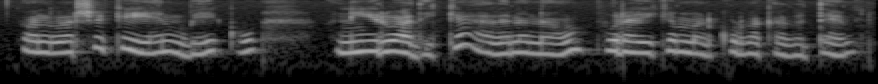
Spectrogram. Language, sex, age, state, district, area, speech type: Kannada, female, 18-30, Karnataka, Chamarajanagar, rural, spontaneous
